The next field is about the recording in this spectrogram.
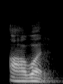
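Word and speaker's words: hour: E knife H ओ यू आर पढ़ेंगे दोस्तों आवर ठीक है एच ओ यू आर आवर उसके बाद डब्ल्यू आर आई एस टी वरिष्ठ नहीं पढ़ेंगे देखिए इसे रीस्ट पढ़ेंगे।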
